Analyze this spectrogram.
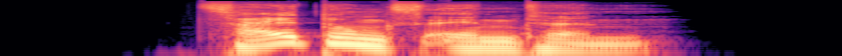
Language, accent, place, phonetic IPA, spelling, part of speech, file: German, Germany, Berlin, [ˈt͡saɪ̯tʊŋsˌʔɛntn̩], Zeitungsenten, noun, De-Zeitungsenten.ogg
- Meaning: plural of Zeitungsente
